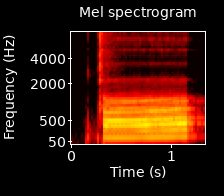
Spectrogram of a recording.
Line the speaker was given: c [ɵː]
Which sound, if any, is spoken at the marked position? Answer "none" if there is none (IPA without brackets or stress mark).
ɵː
